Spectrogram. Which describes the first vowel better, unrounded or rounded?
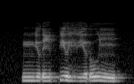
rounded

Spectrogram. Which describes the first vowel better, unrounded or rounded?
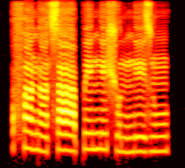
unrounded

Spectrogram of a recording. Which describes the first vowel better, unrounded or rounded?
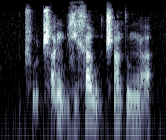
rounded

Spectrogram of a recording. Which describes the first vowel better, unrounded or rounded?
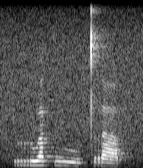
rounded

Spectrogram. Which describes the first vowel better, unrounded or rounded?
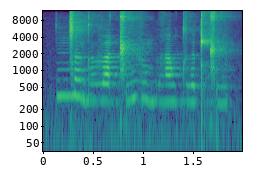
unrounded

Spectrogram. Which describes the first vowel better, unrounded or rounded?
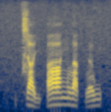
unrounded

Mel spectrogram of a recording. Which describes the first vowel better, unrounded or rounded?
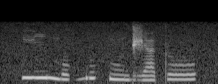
unrounded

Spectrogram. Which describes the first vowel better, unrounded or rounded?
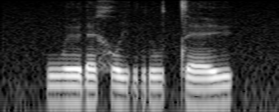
rounded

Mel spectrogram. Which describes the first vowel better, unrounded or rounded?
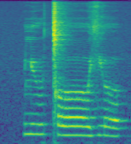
unrounded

